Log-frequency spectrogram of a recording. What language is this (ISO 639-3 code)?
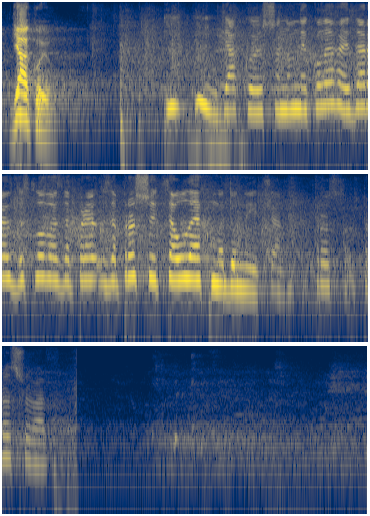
ukr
